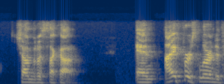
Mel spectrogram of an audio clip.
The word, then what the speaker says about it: Chandrasekhar: regular science, by a man, if I can pronounce his name right, an Indian astrophysicist named Subramanian Chandrasekhar. Chandrasekhar.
